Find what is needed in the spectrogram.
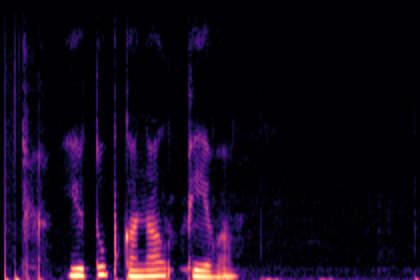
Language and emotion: Russian, neutral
